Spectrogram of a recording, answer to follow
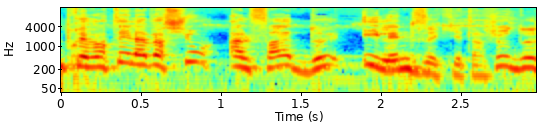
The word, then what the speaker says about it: Ylands: Alors oui, vous allez me dire, pourquoi est-ce que je dis Aliens et pas Wildlands? Eh bien c'est tout simplement parce que les développeurs m'ont dit que c'était la prononciation correcte du nom de leur jeu.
